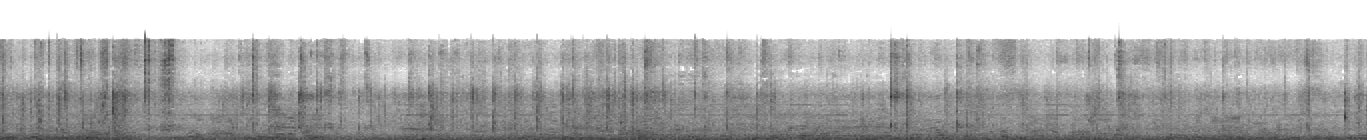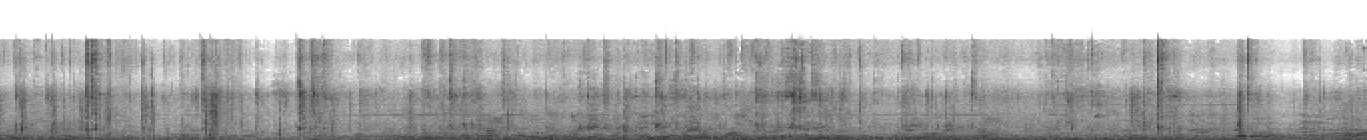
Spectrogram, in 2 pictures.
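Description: Blades clash and click sharply in quick bursts.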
